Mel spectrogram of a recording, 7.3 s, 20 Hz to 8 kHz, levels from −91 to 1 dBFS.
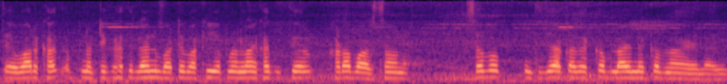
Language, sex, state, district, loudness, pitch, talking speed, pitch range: Bhojpuri, male, Uttar Pradesh, Gorakhpur, -22 LUFS, 175 Hz, 205 wpm, 165-180 Hz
